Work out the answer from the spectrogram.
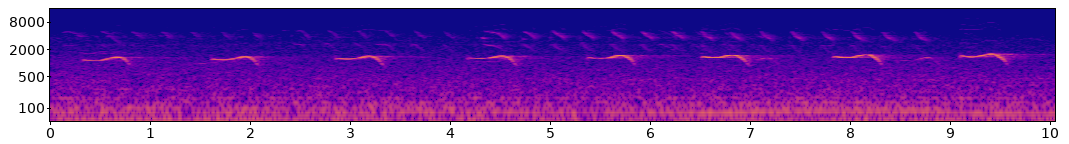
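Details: Male Asian koel calling steadily: eight rising whistled notes, each bending upward then falling away, about one per 1.2 seconds. Another bird keeps up a fast series of thin, high chirps throughout.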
